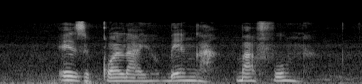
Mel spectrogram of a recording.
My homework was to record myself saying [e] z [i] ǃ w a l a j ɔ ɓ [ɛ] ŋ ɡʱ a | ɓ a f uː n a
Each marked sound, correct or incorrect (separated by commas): correct, correct, correct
